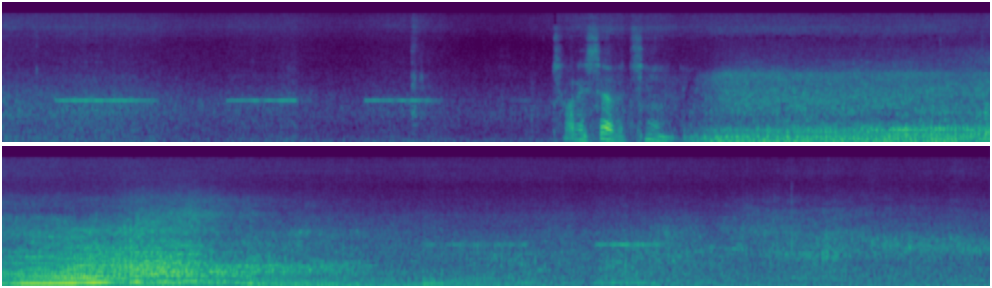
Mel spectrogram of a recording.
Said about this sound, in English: It's noisy here this morning. Here comes a dump truck.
